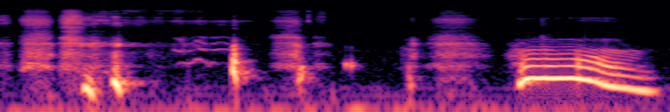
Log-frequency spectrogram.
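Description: A man breathing, with a few small clicks, then a drawn-out wordless vocal sound that falls in pitch in the last second.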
